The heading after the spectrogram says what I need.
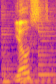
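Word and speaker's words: Yost: could not be beat Yos uh rhymes with boast and that's what he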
